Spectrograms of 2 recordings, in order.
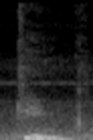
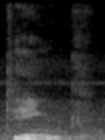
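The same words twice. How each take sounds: First: The word begins with a t sound. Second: The word begins with a th sound. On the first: "may sound like" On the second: "and think"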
